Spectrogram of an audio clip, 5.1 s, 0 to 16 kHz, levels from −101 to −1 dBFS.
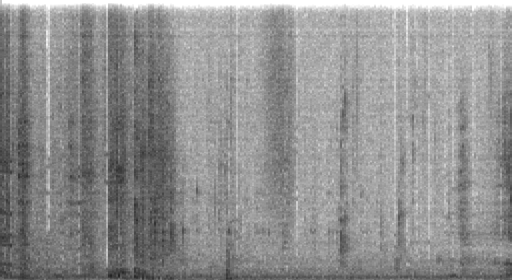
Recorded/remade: remade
